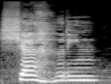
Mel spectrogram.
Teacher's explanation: اور را باریکی سے ہوگا کیونکہ اس کے نیچے کسرتین ہے.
